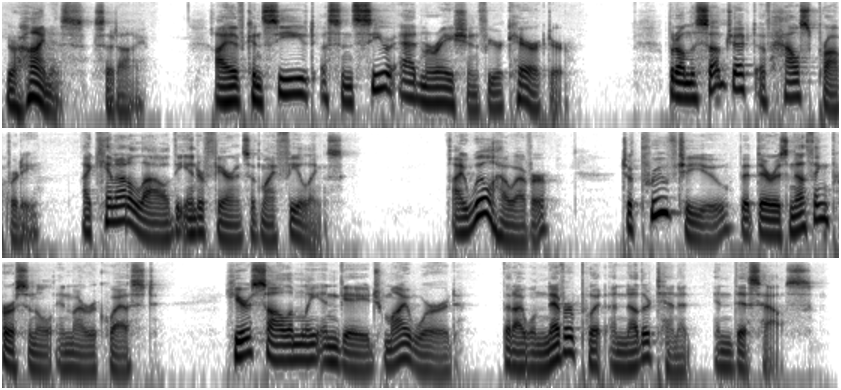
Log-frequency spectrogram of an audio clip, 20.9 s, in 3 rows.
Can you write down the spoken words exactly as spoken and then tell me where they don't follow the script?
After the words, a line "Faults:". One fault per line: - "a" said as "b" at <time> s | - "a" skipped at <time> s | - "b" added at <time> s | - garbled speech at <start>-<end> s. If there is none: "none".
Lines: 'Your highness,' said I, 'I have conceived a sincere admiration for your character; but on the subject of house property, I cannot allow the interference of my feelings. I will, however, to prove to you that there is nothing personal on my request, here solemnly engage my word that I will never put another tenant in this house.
'Your highness,' said I, 'I have conceived a sincere admiration for your character; but on the subject of house property, I cannot allow the interference of my feelings. I will, however, to prove to you that there is nothing personal in my request, here solemnly engage my word that I will never put another tenant in this house.
Faults:
- "on" said as "in" at 14.4 s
